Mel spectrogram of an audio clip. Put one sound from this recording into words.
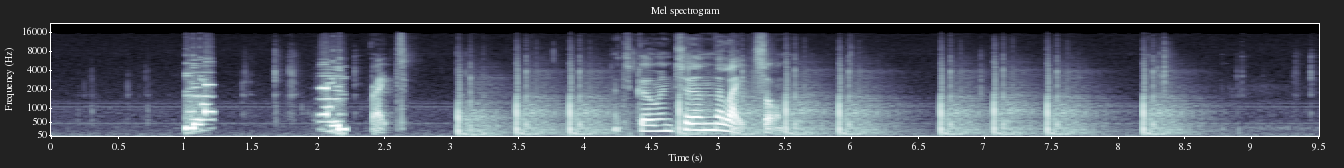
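A young woman talks into a close microphone.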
